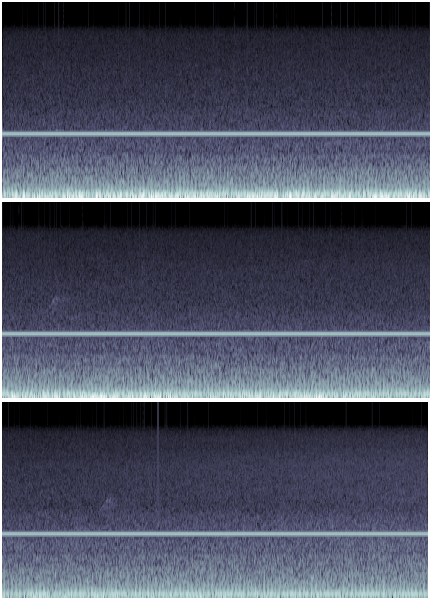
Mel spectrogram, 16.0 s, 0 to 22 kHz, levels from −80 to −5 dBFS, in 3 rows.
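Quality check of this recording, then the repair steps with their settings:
surface crackle 23 per second −28 dBFS
mains hum 60 Hz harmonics 8 −26 dBFS
whistle 1,500 Hz −25 dBFS
0:12.65: click −7 dBFS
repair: click removal
hum removal 60 Hz, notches 8
notch filter 1,500 Hz, Q 30

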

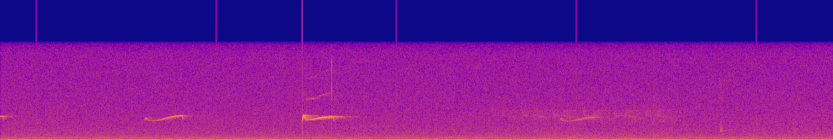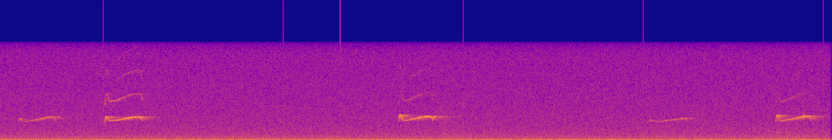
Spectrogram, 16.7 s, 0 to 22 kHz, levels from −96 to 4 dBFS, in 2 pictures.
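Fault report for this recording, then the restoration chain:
scratch tick 33 1/3 rpm
0:03.03: click −11 dBFS
0:11.74: click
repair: click removal

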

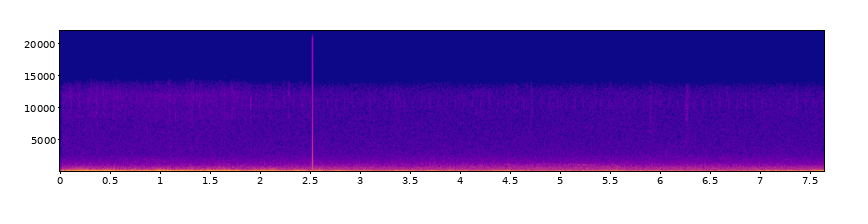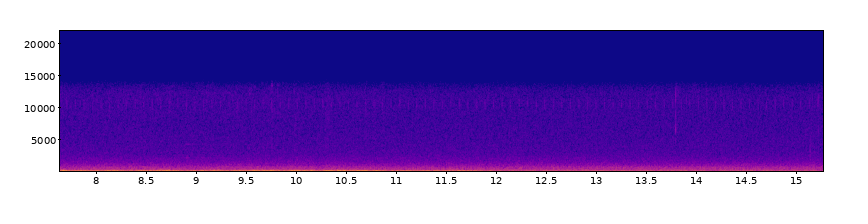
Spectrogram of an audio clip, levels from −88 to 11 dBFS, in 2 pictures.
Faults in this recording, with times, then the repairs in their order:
0:02.52: click −10 dBFS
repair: click removal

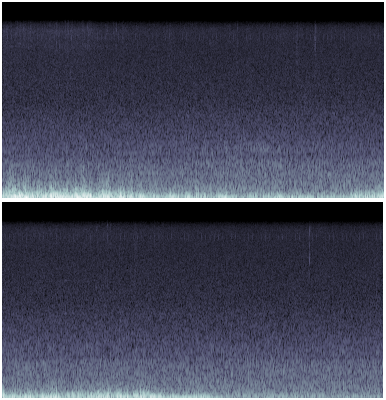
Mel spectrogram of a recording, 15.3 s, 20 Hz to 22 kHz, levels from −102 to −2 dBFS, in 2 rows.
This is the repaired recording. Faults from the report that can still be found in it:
0:02.52: click

